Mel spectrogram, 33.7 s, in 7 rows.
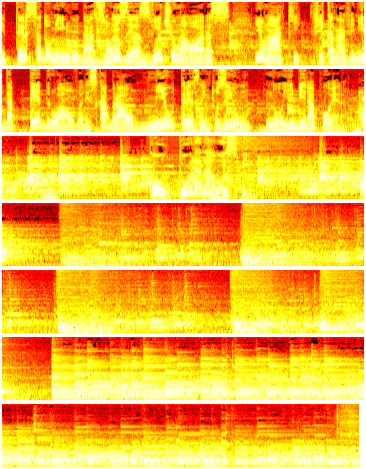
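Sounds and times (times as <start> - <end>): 
speech: 0.0 - 9.7, 11.6 - 13.1
symphony orchestra concert music: 0.9 - 33.6.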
